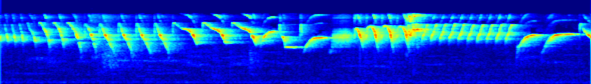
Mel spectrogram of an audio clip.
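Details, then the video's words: Bottle-green canary in full song, pouring out rapid repeated downslurred notes in quick rolling trills, with a brief pause and then more sweeping chips; steady low background hum. "Kenari Ijo Botol materi edan"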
